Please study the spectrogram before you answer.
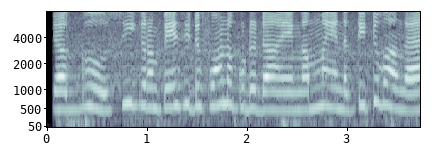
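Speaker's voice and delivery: put-on high little-kid voice; high childish nagging; anxious child. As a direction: plead worriedly like a small child. Child worries about being scolded.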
